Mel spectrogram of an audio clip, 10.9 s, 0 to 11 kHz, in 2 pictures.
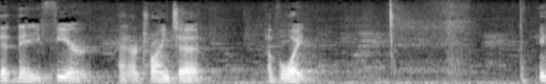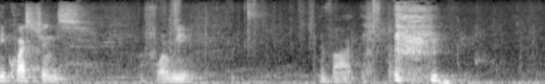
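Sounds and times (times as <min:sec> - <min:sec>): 
speech: 0:00.0 - 0:03.2, 0:05.4 - 0:07.6, 0:08.6 - 0:10.1
chest cough from someone getting over the flu: 0:09.2 - 0:10.2.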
